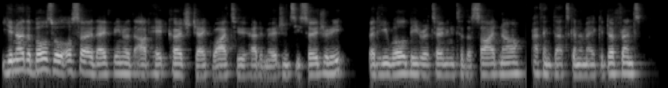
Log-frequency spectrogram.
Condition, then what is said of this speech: No condition.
